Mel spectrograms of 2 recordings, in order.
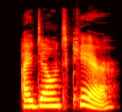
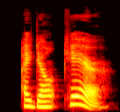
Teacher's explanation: British English tend to release the final T when the next word begins with a consonant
